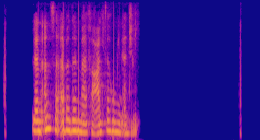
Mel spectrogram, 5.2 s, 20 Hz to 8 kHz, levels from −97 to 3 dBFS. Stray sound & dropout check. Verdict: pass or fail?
pass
